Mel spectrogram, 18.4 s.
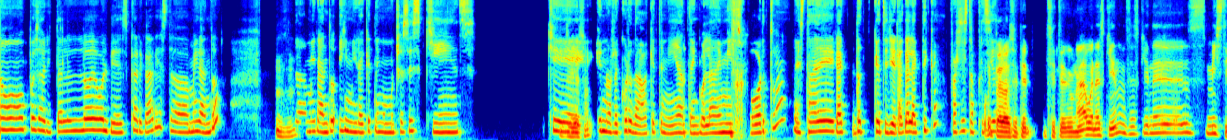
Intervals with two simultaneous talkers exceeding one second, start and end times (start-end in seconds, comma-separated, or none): none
